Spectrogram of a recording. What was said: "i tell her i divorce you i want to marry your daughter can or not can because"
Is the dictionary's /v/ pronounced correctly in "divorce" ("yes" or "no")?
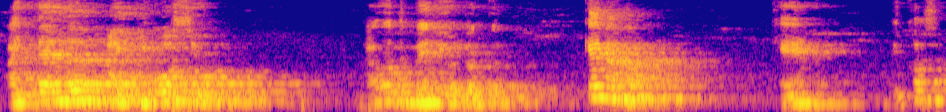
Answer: no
